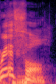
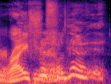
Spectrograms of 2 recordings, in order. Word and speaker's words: riffle: audiobooks have been like an eye-opening riffle right not rifle rifle i don't know this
